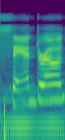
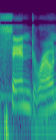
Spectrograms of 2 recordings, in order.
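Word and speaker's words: Sandrone: Yeah, I always pronounced it as Sand Drone. So when I heard it's Sandron, I was like, "Oh shit."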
